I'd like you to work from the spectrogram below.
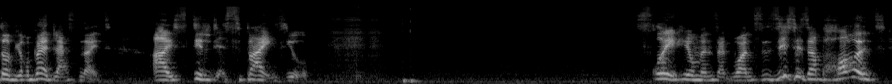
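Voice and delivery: put-on haughty, theatrical French-accented voice; disdainful French cat. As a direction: declaim it like an offended French aristocrat cat.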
